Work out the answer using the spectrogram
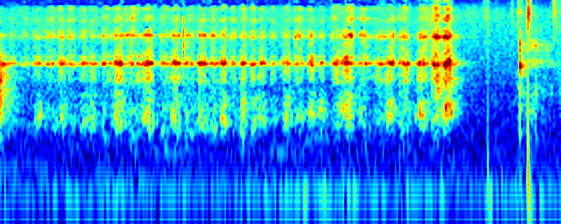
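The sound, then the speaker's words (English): A pen writes on paper in quiet, faint scratchy strokes that repeat in an uneven rhythm, with a couple of sharper ticks near the end. “I'm gonna write that down.”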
